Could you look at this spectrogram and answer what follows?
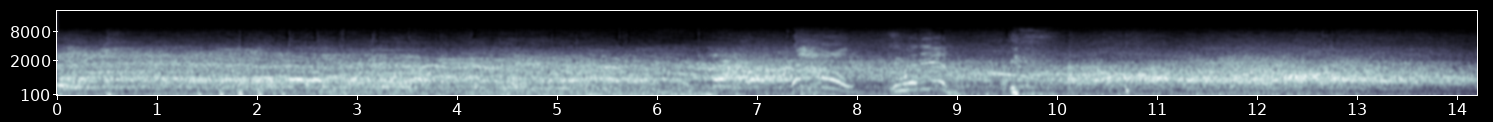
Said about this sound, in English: It's just incredible. Oh my God. It was just in the crowd there in Phoenix just went berserk, and you know, it felt so good to have that happen at that big social event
